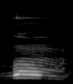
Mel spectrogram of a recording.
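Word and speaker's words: bomb: بوم. دوستانو دا د بی توری خاموشه ده، غږ نه ورکوي، نه تلفظ کیږي، لکه بوم.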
